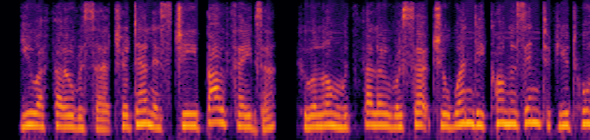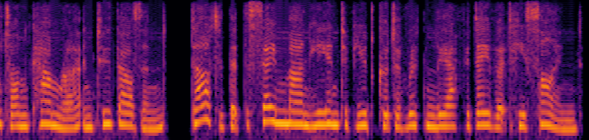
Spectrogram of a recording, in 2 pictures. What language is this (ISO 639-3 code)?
eng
